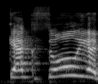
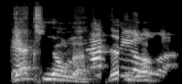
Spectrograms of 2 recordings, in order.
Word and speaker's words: Gaxiola: Please welcome Gaxolia. Did I say it right? No, you got it close. You got most of the letters in there. Gaxiola.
